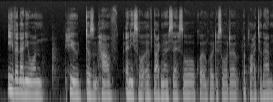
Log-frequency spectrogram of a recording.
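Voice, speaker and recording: A woman with a British accent speaks at a fairly quick pace in a very deep, low pitch. Her tone is dark and mellow, and her intonation stays monotone and flat. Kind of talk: casual podcast interview.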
